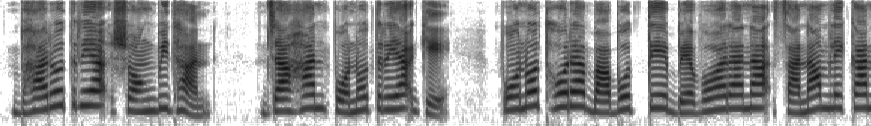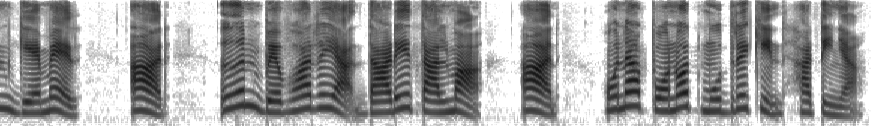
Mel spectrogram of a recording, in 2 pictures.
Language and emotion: Santali, neutral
